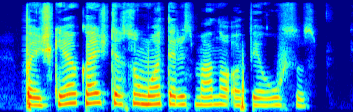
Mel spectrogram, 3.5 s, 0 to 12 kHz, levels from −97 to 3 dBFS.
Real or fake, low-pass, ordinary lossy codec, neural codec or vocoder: real; 10.8 kHz; AAC, 48 kbps; none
